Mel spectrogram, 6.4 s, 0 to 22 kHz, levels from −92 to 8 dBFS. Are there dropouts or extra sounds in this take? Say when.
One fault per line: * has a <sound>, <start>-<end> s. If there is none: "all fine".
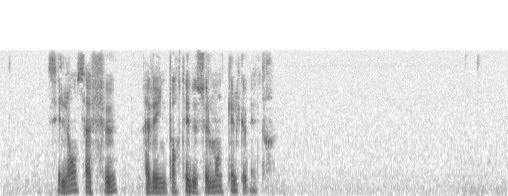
all fine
